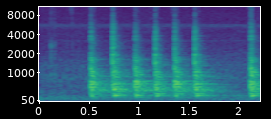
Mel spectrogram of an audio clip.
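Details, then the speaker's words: 1944 Ford 2N tractor, front tie rod rocked by hand: sharp hollow clunks, about eight in two seconds, from heavy play in the worn tie rod end before replacement. "The front one should be fairly simple too, because yeah, you can hear the play in those. There's a lot of play in them."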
